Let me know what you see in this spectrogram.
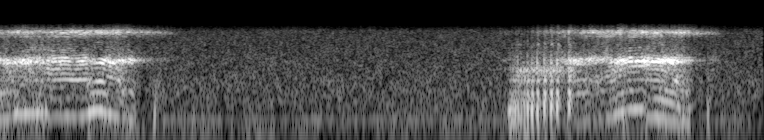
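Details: Adult man (husband) snoring in sleep: two loud, rattling, tonal snores on inhaled breaths, separated by a quiet pause; ordinary sleep snoring.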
